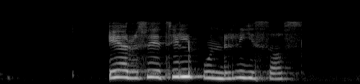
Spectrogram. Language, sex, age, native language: Icelandic, male, 7, Icelandic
